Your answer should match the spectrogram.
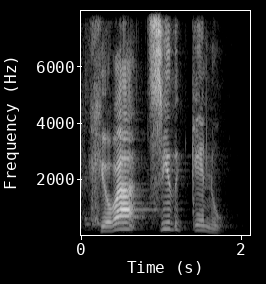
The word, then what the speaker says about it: Jehová Tzidkenu: Hoy quiero presentarle este nombre, no sé si lo han escuchado, es un nombre difícil de pronunciar, Jehová Tzidkenu.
